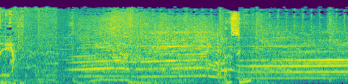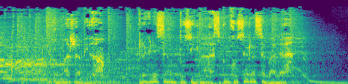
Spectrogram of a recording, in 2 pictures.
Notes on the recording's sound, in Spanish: en vivo y en directo desde Barcelona en la presentación de la nueva gama de CUPRA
